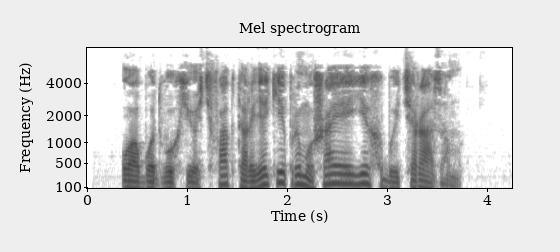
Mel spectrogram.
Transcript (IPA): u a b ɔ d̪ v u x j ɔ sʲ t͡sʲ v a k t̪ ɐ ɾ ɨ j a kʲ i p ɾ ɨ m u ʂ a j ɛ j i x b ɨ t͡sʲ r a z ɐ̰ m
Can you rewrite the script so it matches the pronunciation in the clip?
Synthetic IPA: u a b ɔ d̪ v u x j ɔ sʲ t͡sʲ f a k t̪ ɐ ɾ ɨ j a kʲ i p ɾ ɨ m u ʂ a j ɛ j i x b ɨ t͡sʲ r a z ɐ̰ m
